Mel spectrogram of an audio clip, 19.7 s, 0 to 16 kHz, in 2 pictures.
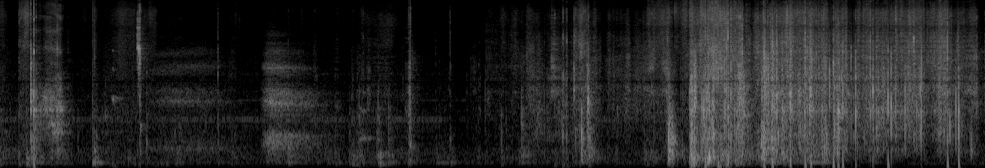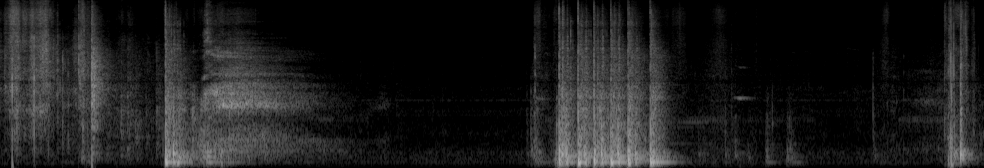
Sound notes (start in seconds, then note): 2.6 sighs; 7.3 crumpling; 11.4 thumps; 11.8 sighs; 15.3 pounding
